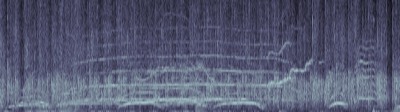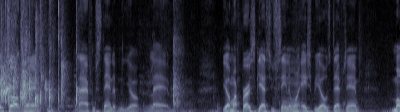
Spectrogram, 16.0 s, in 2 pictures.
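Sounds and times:
crowd audience applause: 0.0 - 9.7
speech: 9.8 - 11.6, 12.3 - 16.0.

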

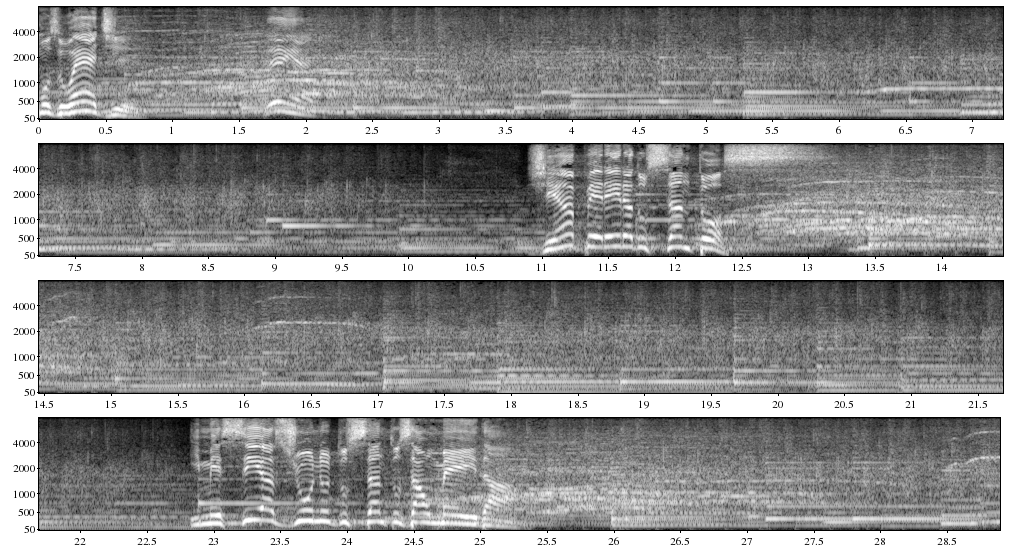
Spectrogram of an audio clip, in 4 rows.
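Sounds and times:
speech: 0.0 - 0.9, 1.7 - 2.3, 11.0 - 13.7, 23.0 - 25.4
audience cheering: 0.0 - 9.2, 12.1 - 21.0, 24.2 - 28.8
audience applause: 0.0 - 10.2, 12.4 - 28.8.

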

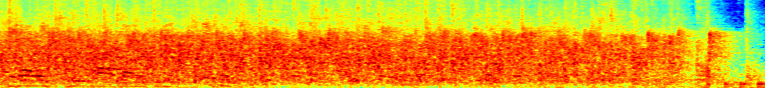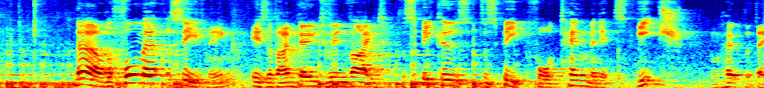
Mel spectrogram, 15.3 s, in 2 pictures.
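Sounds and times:
audience applause: 0.0 - 7.6
speech: 8.6 - 15.2.

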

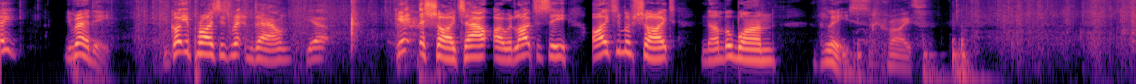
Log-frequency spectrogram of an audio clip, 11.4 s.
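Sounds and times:
speech: 0.1 - 9.8
rustling of newspaper wrapping: 0.7 - 4.2, 8.6 - 11.3.

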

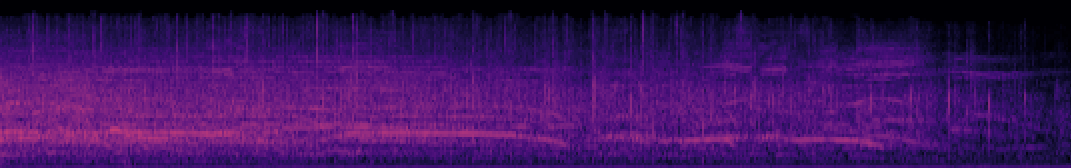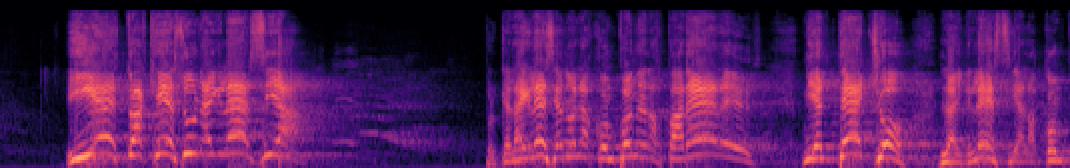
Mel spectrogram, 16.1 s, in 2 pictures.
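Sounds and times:
crowd applauding: 0.0 - 8.4
crowd shouting praise and cheering: 0.0 - 11.5
speech: 8.5 - 10.4, 11.7 - 16.0.

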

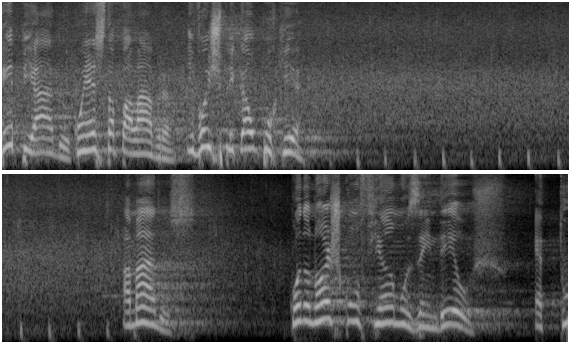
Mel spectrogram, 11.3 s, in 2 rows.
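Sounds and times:
audience applause: 0.0 - 8.6
speech: 0.1 - 3.2, 6.9 - 7.6, 8.6 - 11.3.

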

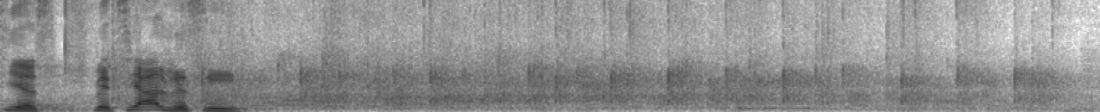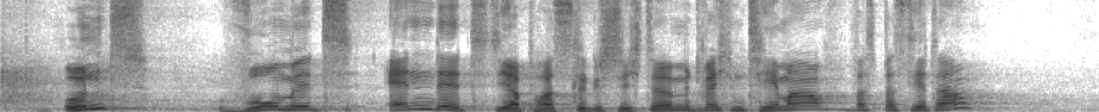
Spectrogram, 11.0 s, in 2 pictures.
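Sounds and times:
speech: 0.0 - 1.4, 5.8 - 10.5
audience applause: 0.3 - 5.8.

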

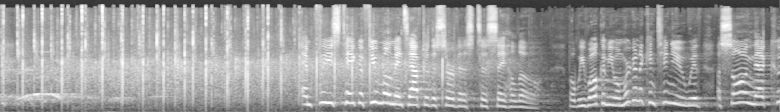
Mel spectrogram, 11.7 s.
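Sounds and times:
person whooping: 0.0 - 2.5
congregation clapping to welcome newcomers at a morning church service: 0.0 - 8.2
speech: 4.6 - 11.6.

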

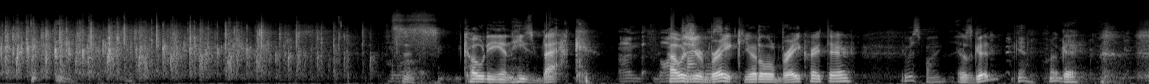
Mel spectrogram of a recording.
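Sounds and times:
audience applause at a church worship service welcoming the worship leader: 0.0 - 4.2
speech: 4.0 - 5.7, 6.7 - 11.2
laughter: 9.8 - 11.4.

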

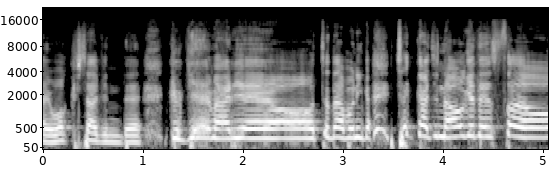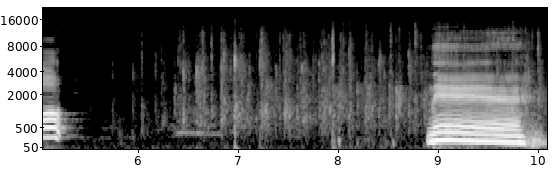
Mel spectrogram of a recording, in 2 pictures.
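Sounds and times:
speech: 0.0 - 5.4, 8.9 - 10.0
audience applause: 5.7 - 10.0.

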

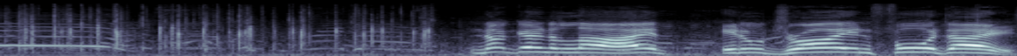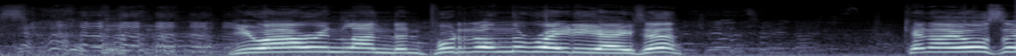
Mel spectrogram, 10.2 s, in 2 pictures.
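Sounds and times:
audience applause: 0.0 - 2.2
speech: 2.4 - 5.6, 6.2 - 8.6, 9.6 - 10.1
laughter: 3.0 - 4.1, 5.0 - 9.2.

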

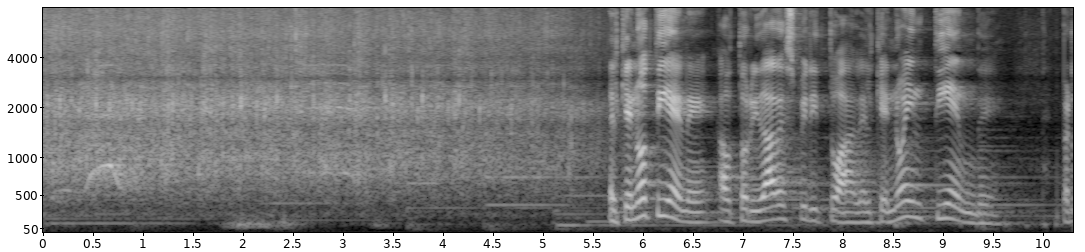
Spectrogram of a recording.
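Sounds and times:
audience applause: 0.0 - 5.6
speech: 5.6 - 10.2.

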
